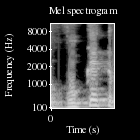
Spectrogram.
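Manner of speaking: बुकेट with the final t sounded; wrong bouquet pronunciation. Shown as a demonstration. Teacher warns students against a misreading, बुकेट with sounded t. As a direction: misread it as बुकेट, hard t ending. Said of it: "मत पढ़िएगा".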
